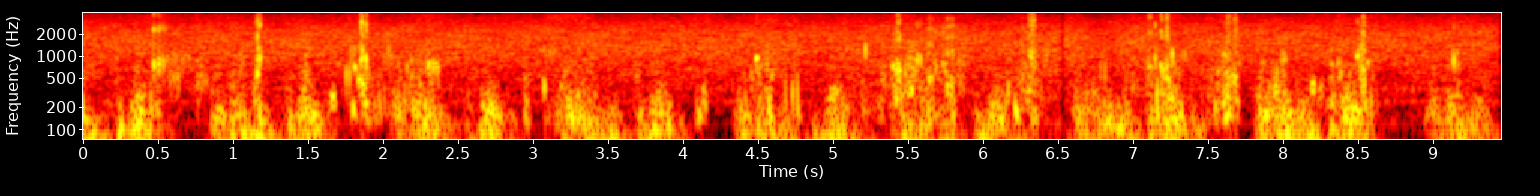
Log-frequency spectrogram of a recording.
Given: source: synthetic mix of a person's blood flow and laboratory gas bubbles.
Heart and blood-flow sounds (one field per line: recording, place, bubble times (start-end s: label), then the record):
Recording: Doppler ultrasound of blood flow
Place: precordium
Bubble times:
0.00-0.07 s: bubbles
0.45-0.88 s: bubbles
1.13-1.26 s: bubbles
1.64-2.42 s: bubbles
2.94-3.02 s: bubbles
3.05-3.46 s: bubbles
4.08-4.22 s: bubbles
4.40-4.82 s: bubbles
5.21-5.27 s: bubbles
5.38-5.95 s: bubbles
6.15-6.46 s: bubbles
7.10-7.41 s: bubbles
7.50-7.75 s: bubbles
8.18-8.27 s: bubbles
8.37-8.44 s: bubbles
8.48-8.67 s: bubbles
9.12-9.20 s: bubbles
From the record:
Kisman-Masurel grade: 243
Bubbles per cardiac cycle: several, 3 to 8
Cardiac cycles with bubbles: 100%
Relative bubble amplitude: loud (0.450 to 0.775)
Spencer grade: 3 (all of the cardiac periods contain showers or single bubble signals, but not dominating or overriding the cardiac motion signals)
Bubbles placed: only in the low amplitude regions of the cardiac cycle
